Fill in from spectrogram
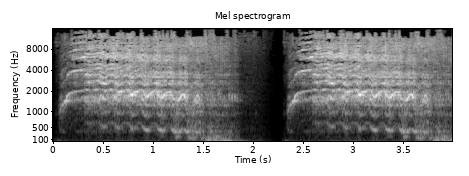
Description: Horse Whinny
Horse Whinny is a free animals sound effect available for download in MP3 format.
038_horse_whinny.mp3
